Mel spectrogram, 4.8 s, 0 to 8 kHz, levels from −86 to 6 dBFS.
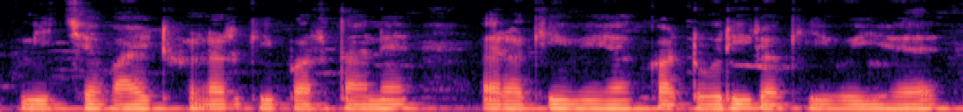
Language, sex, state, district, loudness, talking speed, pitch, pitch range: Hindi, male, Jharkhand, Garhwa, -17 LUFS, 150 wpm, 110 Hz, 110-115 Hz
